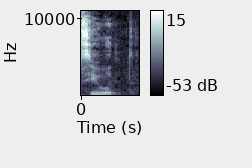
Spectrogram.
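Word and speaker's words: 시옷: উপরে উঠে চলে গেছে, এটা কি বিউপ, এটাকে উচ্চারণ হবে বিউপ। এবার এখানে দেখতে পাচ্ছেন আরেকটা বর্ণ, এটা হলো সিউত, এটা হলো কি সিউত।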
